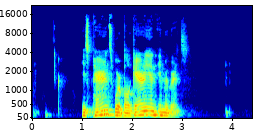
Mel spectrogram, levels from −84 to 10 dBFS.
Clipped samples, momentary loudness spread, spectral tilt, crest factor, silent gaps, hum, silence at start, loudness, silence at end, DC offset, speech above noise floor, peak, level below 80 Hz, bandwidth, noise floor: under 0.1%; 9 LU; -6 dB/octave; 18 dB; none; none; 0.3 s; -16 LUFS; 0.5 s; under 0.1%; 60 dB; -2 dBFS; -52 dBFS; 16 kHz; -76 dBFS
